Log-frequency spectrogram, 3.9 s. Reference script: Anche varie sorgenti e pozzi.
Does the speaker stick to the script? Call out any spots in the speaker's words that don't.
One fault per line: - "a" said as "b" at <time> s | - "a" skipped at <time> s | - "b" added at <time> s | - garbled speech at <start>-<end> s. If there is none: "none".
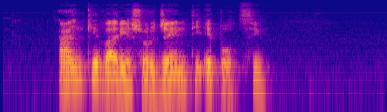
none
